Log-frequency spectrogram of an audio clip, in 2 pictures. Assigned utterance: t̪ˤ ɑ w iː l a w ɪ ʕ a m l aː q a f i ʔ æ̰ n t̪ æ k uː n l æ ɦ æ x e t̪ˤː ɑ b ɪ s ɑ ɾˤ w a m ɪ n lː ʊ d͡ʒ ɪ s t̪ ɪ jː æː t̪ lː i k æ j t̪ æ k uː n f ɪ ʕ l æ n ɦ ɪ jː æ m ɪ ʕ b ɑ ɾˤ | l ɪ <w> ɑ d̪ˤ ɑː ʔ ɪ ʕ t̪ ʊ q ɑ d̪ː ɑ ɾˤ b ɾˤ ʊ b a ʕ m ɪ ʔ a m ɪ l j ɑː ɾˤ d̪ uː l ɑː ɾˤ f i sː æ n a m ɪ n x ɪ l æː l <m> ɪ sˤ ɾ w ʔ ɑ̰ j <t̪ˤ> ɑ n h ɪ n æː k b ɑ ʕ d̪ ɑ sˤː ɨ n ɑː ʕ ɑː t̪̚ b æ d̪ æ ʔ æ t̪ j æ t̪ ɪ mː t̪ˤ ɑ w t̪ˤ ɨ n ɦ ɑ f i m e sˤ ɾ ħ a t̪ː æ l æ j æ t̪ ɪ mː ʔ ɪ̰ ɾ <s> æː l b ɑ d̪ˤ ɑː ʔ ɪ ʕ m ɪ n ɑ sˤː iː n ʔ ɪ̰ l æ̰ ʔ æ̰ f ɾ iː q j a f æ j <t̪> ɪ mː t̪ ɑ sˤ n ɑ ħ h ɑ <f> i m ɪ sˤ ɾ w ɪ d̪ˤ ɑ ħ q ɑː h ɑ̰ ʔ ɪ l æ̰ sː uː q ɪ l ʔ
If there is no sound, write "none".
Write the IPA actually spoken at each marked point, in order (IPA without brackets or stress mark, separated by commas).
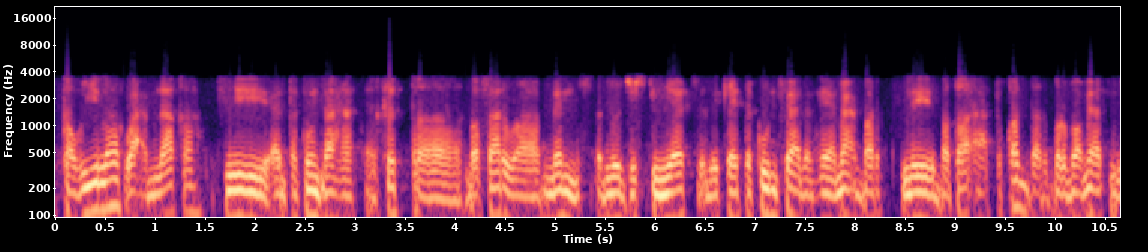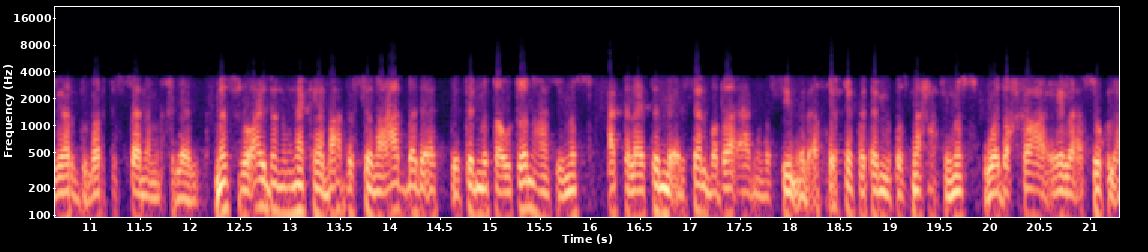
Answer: b, m, d̪ˤ, s, t̪, f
